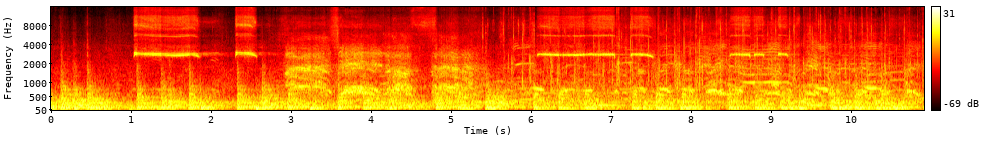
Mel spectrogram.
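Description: Taikodai festival drum float: its big taiko keeps up a steady beat while the crowd of bearers shouts and chants as they hoist the float overhead. A whistle cuts through in long blasts, first about a second in and again near six seconds, with shorter ones after.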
